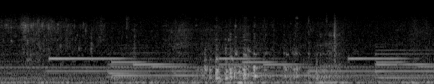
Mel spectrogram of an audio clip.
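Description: toilet flushing

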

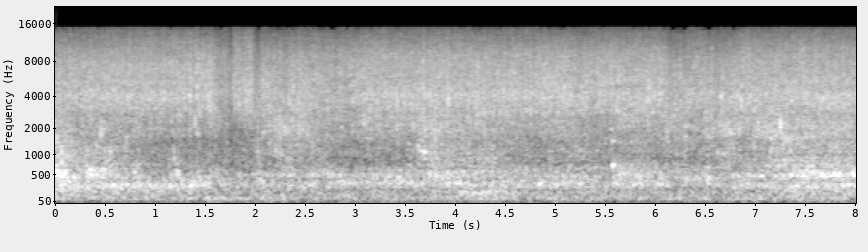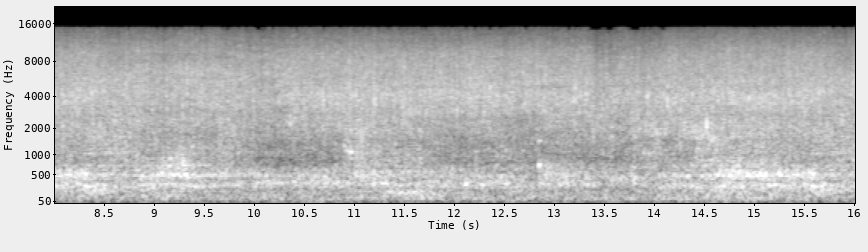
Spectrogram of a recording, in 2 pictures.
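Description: water running

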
